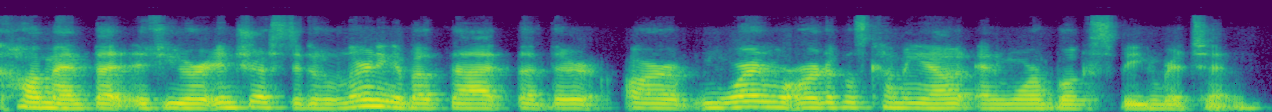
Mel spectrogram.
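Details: Adult speaker; normal voice.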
